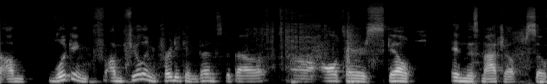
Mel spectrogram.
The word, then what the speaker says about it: Altair: Yeah, they say it's pronounced Altair.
